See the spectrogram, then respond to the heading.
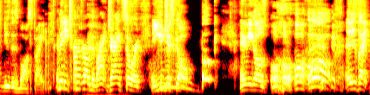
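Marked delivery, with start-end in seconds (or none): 4.0-4.3 high-pitched comic thwack; short, high sound effect for a hit; imitated impact noise. Retelling a giant sword swing, playful imitated impact. 5.4-6.7 rising, higher-pitched "oh-ho-ho"; mock delighted chuckle climbing upward; imitated gleeful chortle. Imitating a fighter thrilled by the attack, gleeful mock chortle. Acting out the character's gleeful reaction.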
